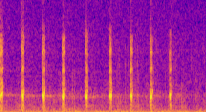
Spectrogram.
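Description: A horse's hoofbeats as a mare walks forward on arena dirt: a steady run of sharp clicks, about four or five a second.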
